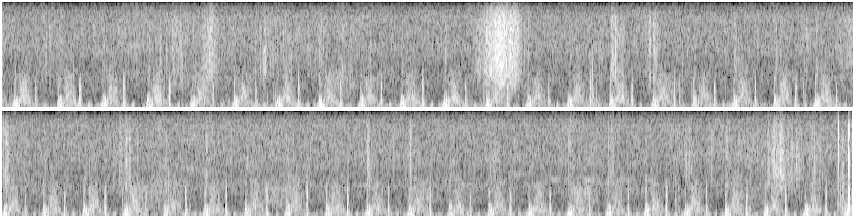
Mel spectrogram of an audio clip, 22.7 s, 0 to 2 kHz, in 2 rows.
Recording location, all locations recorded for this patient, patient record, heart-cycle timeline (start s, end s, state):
mitral valve (MV)
aortic valve (AV)+pulmonary valve (PV)+tricuspid valve (TV)+mitral valve (MV)
#Age: Child
#Sex: Male
#Height: 108.0 cm
#Weight: 18.6 kg
#Pregnancy status: False
#Murmur: Present
#Murmur locations: aortic valve (AV)+mitral valve (MV)+pulmonary valve (PV)+tricuspid valve (TV)
#Most audible location: aortic valve (AV)
#Systolic murmur timing: Mid-systolic
#Systolic murmur shape: Diamond
#Systolic murmur grading: III/VI or higher
#Systolic murmur pitch: Medium
#Systolic murmur quality: Harsh
#Diastolic murmur timing: nan
#Diastolic murmur shape: nan
#Diastolic murmur grading: nan
#Diastolic murmur pitch: nan
#Diastolic murmur quality: nan
#Outcome: Abnormal
#Campaign: 2015 screening campaign
0.00	0.12	diastole
0.12	0.28	S1
0.28	0.42	systole
0.42	0.52	S2
0.52	0.72	diastole
0.72	0.88	S1
0.88	1.00	systole
1.00	1.10	S2
1.10	1.30	diastole
1.30	1.46	S1
1.46	1.60	systole
1.60	1.70	S2
1.70	1.92	diastole
1.92	2.08	S1
2.08	2.20	systole
2.20	2.30	S2
2.30	2.50	diastole
2.50	2.64	S1
2.64	2.78	systole
2.78	2.90	S2
2.90	3.10	diastole
3.10	3.22	S1
3.22	3.34	systole
3.34	3.46	S2
3.46	3.62	diastole
3.62	3.78	S1
3.78	3.92	systole
3.92	4.02	S2
4.02	4.20	diastole
4.20	4.34	S1
4.34	4.48	systole
4.48	4.58	S2
4.58	4.78	diastole
4.78	4.90	S1
4.90	5.02	systole
5.02	5.12	S2
5.12	5.30	diastole
5.30	5.46	S1
5.46	5.58	systole
5.58	5.68	S2
5.68	5.86	diastole
5.86	6.02	S1
6.02	6.16	systole
6.16	6.24	S2
6.24	6.44	diastole
6.44	6.58	S1
6.58	6.74	systole
6.74	6.84	S2
6.84	7.02	diastole
7.02	7.14	S1
7.14	7.26	systole
7.26	7.34	S2
7.34	7.52	diastole
7.52	7.66	S1
7.66	7.82	systole
7.82	7.92	S2
7.92	8.10	diastole
8.10	8.24	S1
8.24	8.38	systole
8.38	8.46	S2
8.46	8.66	diastole
8.66	8.82	S1
8.82	8.94	systole
8.94	9.04	S2
9.04	9.22	diastole
9.22	9.32	S1
9.32	9.46	systole
9.46	9.56	S2
9.56	9.72	diastole
9.72	9.86	S1
9.86	10.02	systole
10.02	10.10	S2
10.10	10.28	diastole
10.28	10.40	S1
10.40	10.56	systole
10.56	10.66	S2
10.66	10.82	diastole
10.82	10.98	S1
10.98	11.10	systole
11.10	11.20	S2
11.20	11.36	diastole
11.36	11.50	S1
11.50	11.64	systole
11.64	11.70	S2
11.70	11.88	diastole
11.88	12.00	S1
12.00	12.16	systole
12.16	12.24	S2
12.24	12.42	diastole
12.42	12.58	S1
12.58	12.70	systole
12.70	12.80	S2
12.80	12.98	diastole
12.98	13.08	S1
13.08	13.24	systole
13.24	13.34	S2
13.34	13.52	diastole
13.52	13.66	S1
13.66	13.78	systole
13.78	13.86	S2
13.86	14.02	diastole
14.02	14.14	S1
14.14	14.30	systole
14.30	14.40	S2
14.40	14.56	diastole
14.56	14.70	S1
14.70	14.86	systole
14.86	14.96	S2
14.96	15.14	diastole
15.14	15.24	S1
15.24	15.36	systole
15.36	15.46	S2
15.46	15.64	diastole
15.64	15.82	S1
15.82	15.94	systole
15.94	16.02	S2
16.02	16.20	diastole
16.20	16.36	S1
16.36	16.48	systole
16.48	16.56	S2
16.56	16.76	diastole
16.76	16.88	S1
16.88	17.02	systole
17.02	17.12	S2
17.12	17.30	diastole
17.30	17.42	S1
17.42	17.56	systole
17.56	17.68	S2
17.68	17.84	diastole
17.84	17.98	S1
17.98	18.10	systole
18.10	18.18	S2
18.18	18.34	diastole
18.34	18.48	S1
18.48	18.62	systole
18.62	18.72	S2
18.72	18.90	diastole
18.90	19.00	S1
19.00	19.16	systole
19.16	19.24	S2
19.24	19.42	diastole
19.42	19.52	S1
19.52	19.66	systole
19.66	19.76	S2
19.76	19.90	diastole
19.90	20.04	S1
20.04	20.18	systole
20.18	20.28	S2
20.28	20.46	diastole
20.46	20.60	S1
20.60	20.72	systole
20.72	20.80	S2
20.80	20.98	diastole
20.98	21.14	S1
21.14	21.26	systole
21.26	21.36	S2
21.36	21.52	diastole
21.52	21.62	S1
21.62	21.78	systole
21.78	21.88	S2
21.88	22.04	diastole
22.04	22.18	S1
22.18	22.30	systole
22.30	22.40	S2
22.40	22.56	diastole
22.56	22.69	S1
